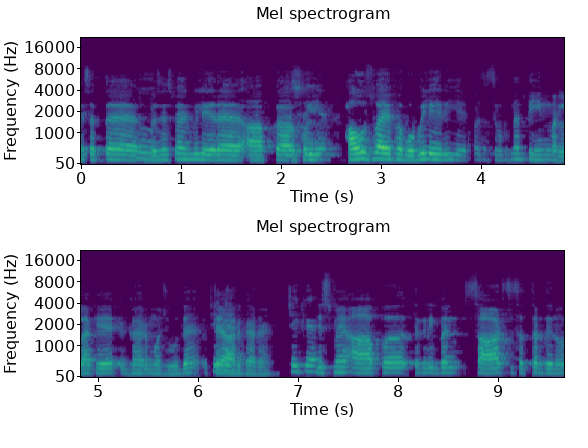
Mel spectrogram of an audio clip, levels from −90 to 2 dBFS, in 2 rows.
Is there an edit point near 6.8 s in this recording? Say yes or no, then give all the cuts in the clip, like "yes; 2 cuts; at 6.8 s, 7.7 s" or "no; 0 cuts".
no; 1 cut; at 4.1 s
